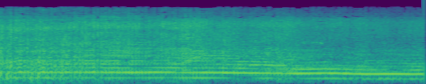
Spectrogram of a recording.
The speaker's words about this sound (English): That's for our favourite viewers, yeah, that's the Corvette leaving in an angry way.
